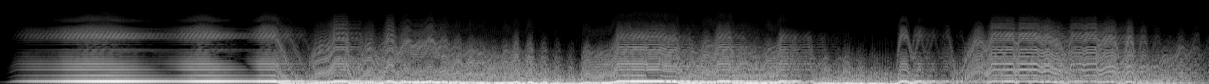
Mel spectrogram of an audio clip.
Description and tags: thereminmidi3echo
Virtual theremin sounds created with mousing freeware using the MIDI option and the GS wavetable synth in my PC recorded with Cooledit96. There was a limited range and it took some repeated attempts to get the sound to start. Third voice option with echo. Greg Anderstein theme.
free, mousing, sample, sound, theremin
